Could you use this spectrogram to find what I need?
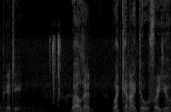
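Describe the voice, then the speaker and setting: Over clear background noise, a man puts on a character voice that is raspy and very deep. He speaks at a moderate pace. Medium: video game. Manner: brisk, enthusiastic, faintly sinister.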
